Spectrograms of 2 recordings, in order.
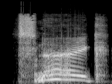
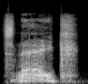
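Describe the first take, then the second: First: Desperate cry. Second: Strained cry of a wounded man; pained call. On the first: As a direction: cry out, more desperate now. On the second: Wounded soldier calling his buddy in pain. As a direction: call out high and hurting. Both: A narrator's reading. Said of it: "he grunted painfully".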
